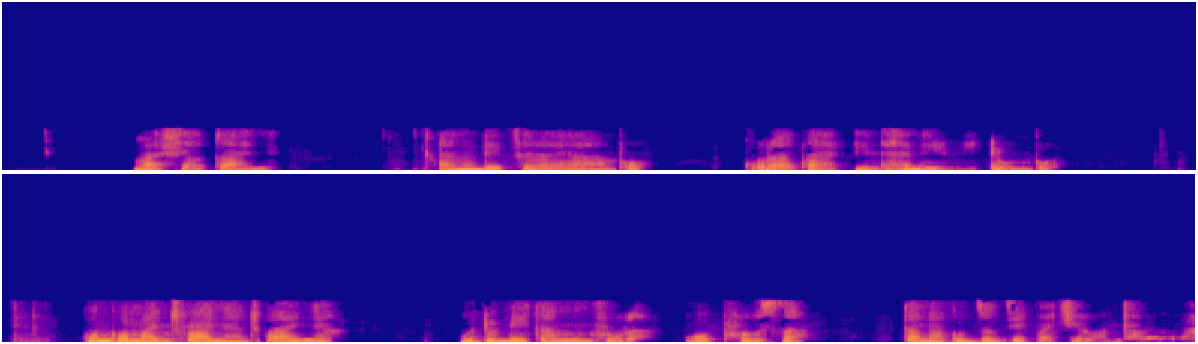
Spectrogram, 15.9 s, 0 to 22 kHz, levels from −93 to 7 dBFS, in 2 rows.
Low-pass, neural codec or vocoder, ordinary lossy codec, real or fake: 5.4 kHz; codec, 24 kHz, 1 kbps, SNAC; MP3, 32 kbps; fake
